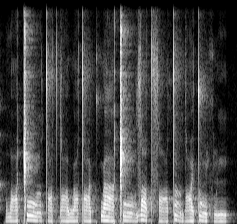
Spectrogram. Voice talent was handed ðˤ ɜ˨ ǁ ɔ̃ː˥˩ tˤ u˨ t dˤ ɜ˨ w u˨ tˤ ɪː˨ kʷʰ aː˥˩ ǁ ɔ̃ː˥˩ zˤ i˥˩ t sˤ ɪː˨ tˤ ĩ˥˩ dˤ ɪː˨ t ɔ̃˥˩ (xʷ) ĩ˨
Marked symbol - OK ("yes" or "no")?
yes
